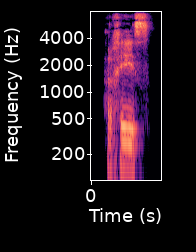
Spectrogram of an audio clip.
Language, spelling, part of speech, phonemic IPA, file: Moroccan Arabic, رخيص, adjective, /rxiːsˤ/, LL-Q56426 (ary)-رخيص.wav
- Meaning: cheap (low in price)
